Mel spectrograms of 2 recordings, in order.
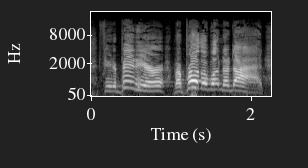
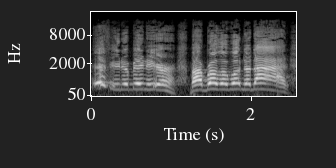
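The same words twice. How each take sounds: First: It sounds confrontational and accusing, like Martha. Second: It sounds heartbroken and tearful, like Mary.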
